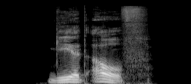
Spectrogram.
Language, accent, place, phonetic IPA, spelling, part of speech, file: German, Germany, Berlin, [ˌɡeːət ˈaʊ̯f], gehet auf, verb, De-gehet auf.ogg
- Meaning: second-person plural subjunctive I of aufgehen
